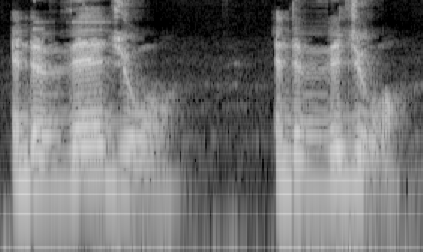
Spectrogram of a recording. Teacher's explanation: word emphasis on the third syllable that is sound individual individual the second syllable is where you have the schwa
